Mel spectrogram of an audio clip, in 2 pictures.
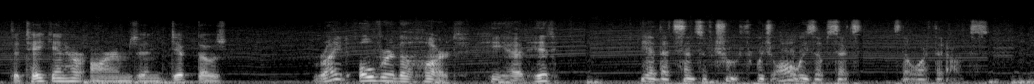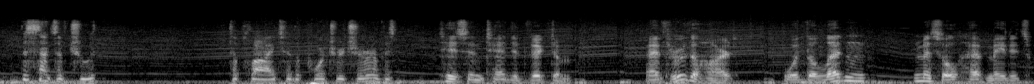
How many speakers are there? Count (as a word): three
